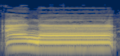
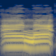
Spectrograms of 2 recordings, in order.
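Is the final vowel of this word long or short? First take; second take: long; short. First: The final vowel is drawn out long before stopping. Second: The final vowel is short, running straight on. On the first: The reader stops on this word. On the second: The reader continues without stopping.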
